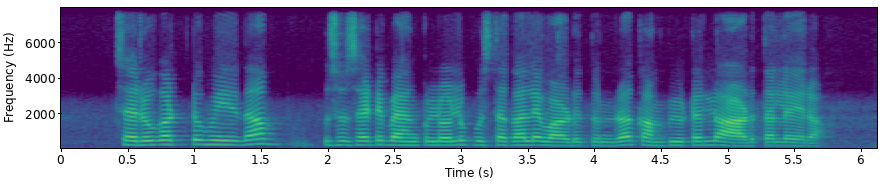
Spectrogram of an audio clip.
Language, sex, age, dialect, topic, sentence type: Telugu, male, 18-24, Telangana, banking, statement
